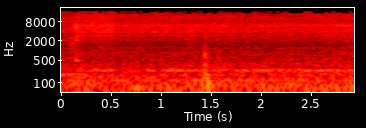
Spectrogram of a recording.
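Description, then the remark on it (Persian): A tap runs steadily with a continuous, fairly loud rushing hiss of water, unbroken for the whole stretch, with a faint low hum underneath and no voices. “آره خب میدونم آب داره میاد.”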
